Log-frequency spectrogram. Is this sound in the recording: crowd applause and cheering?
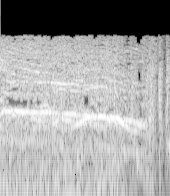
yes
